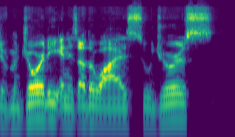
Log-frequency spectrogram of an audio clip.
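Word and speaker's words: sui juris: Defendant Eric is over the age of majority and is otherwise sujurus. How do you pronounce that correctly, though? Let's see. Oh, okay. So, it is so Soie Jorus.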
